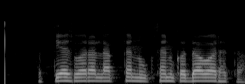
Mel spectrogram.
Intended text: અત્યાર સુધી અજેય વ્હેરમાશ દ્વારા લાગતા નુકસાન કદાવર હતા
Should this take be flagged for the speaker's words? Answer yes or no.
yes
